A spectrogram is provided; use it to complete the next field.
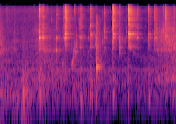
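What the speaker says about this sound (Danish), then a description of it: "Den der meget ubehagelige lyd, sådan en tallerken har, når den bliver præsenteret for en gaffel." A metal fork scrapes and clinks against a ceramic plate in a series of short, sharp, irregular strokes, close and fairly loud with brief pauses between.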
